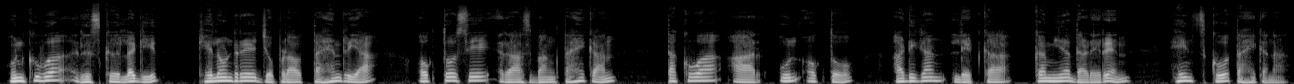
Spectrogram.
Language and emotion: Santali, neutral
